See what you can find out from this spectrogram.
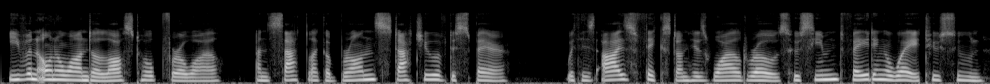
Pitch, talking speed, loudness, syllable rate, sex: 195 Hz, 175 wpm, -18 LUFS, 4.7 syllables/s, female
